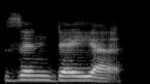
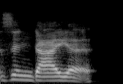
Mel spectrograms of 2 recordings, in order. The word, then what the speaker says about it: Zendaya: It's Zendaya, not Zendaya. Zendaya even has a video where she tells people how to pronounce her name because they screw it up all the time.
